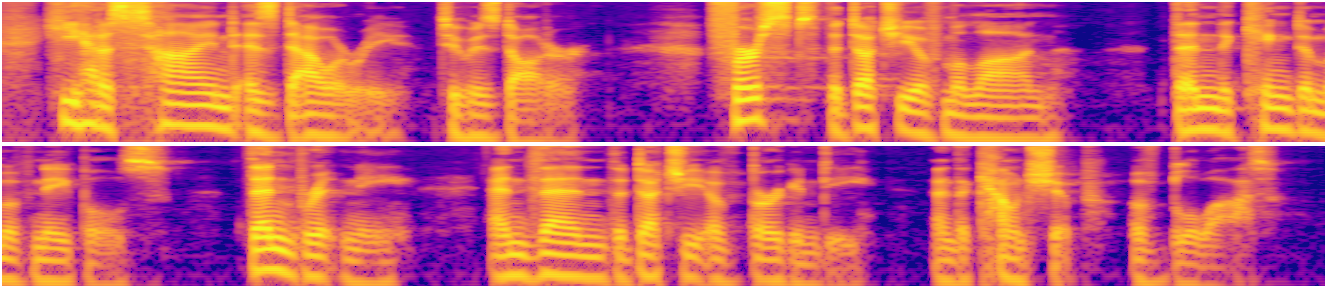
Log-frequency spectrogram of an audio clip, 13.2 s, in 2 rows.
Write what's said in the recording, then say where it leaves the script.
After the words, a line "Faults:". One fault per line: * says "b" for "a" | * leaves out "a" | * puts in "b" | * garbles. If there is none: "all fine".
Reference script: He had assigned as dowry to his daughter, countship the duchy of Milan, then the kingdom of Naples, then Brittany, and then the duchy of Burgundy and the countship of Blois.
He had assigned as dowry to his daughter, first the duchy of Milan, then the kingdom of Naples, then Brittany, and then the duchy of Burgundy and the countship of Blois.
Faults:
* says "first" for "countship"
